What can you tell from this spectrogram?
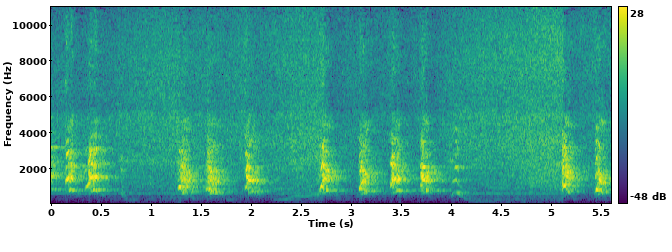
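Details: Shetland Sheepdog named Dakota barking at a vacuum cleaner it hates: sharp, high yappy barks fired in quick bursts of two or three, about a dozen in all, with a low mechanical hum underneath.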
